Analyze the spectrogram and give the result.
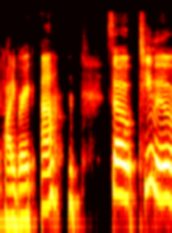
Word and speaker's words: Temu: Somebody sent me a link to I don't know how to say it, T-E-M-U, Temu.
